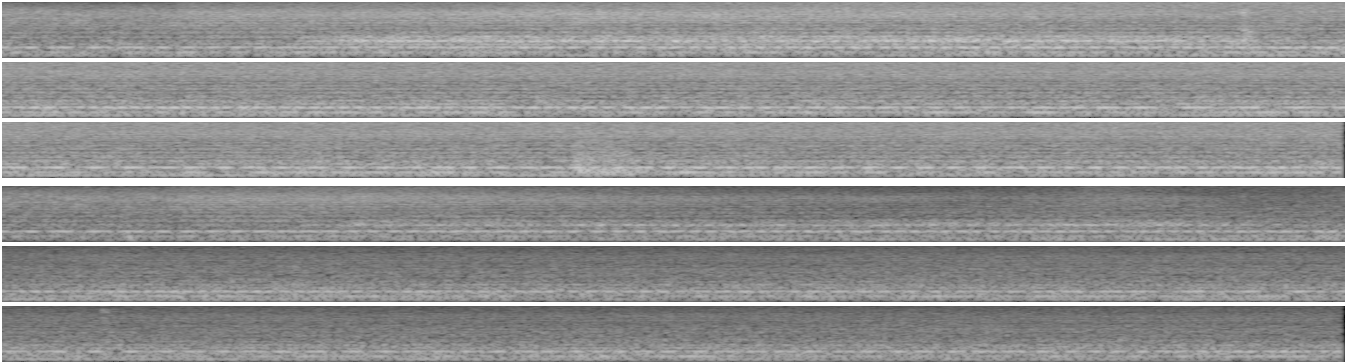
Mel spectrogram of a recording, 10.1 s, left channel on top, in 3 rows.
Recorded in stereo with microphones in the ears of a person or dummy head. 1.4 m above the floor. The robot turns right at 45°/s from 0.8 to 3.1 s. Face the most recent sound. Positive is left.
turn(degrees=110)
